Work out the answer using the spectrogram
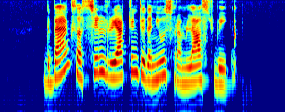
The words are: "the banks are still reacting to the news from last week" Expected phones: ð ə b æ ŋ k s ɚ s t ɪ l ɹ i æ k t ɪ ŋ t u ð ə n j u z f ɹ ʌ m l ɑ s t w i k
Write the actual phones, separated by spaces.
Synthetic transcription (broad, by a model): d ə b æ ŋ k s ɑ s t ɪ l ɹ i æ k t ɪ ŋ t u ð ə n j u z f ɹ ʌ m l ɑ s t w i k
